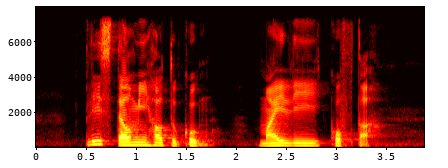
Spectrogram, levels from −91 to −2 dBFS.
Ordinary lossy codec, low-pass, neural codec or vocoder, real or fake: none; 7.2 kHz; none; real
